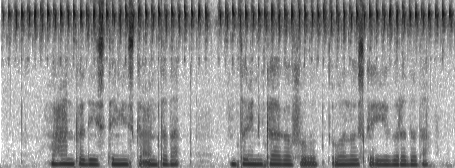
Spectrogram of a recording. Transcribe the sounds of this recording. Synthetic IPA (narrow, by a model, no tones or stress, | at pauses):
wɑħɑːŋfɐðiːst̪ʰɛjmiːskʰɐ̰ʕʊ̰nt̪ʰɐðɐʕʊnt̪ʰɔɪnkʰaːɣɐfʊ̰ðʊ̰d̪wɐlɔːskʰɐ̰ijɔɡʊɾɐd̪ɐðɐ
